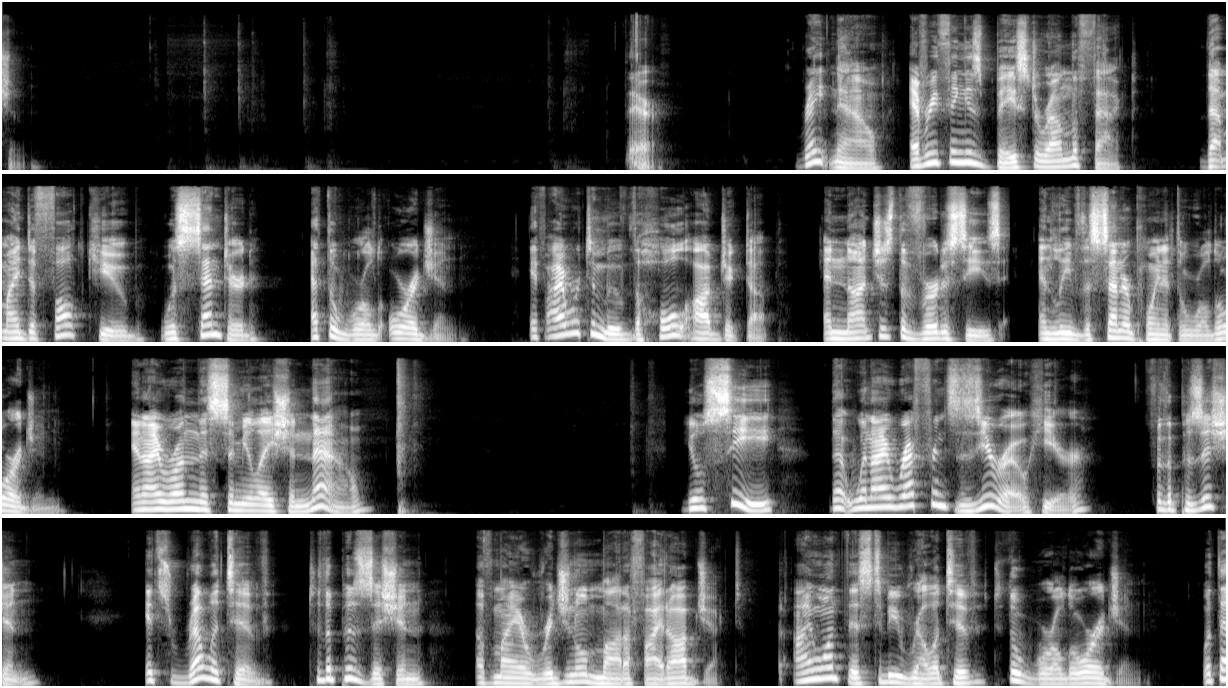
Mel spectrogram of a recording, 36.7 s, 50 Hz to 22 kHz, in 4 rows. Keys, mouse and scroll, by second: 0.0-1.0 drag, 1.2 shift+middle click, 1.8 shift+Left, 2.2 space, 4.1 space, 4.6 `, 13.0 ctrl+z, 18.6 g, 19.1 click, 21.3 space, 23.1 space.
